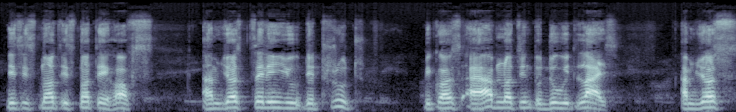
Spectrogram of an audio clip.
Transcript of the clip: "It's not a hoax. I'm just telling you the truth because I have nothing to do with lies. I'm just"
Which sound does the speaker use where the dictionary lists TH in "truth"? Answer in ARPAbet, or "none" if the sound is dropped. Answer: T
